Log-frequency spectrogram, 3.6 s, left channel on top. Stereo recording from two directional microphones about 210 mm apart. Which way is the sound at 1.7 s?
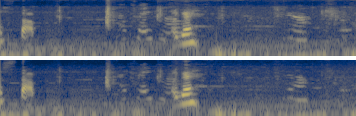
10° right (ahead or behind).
